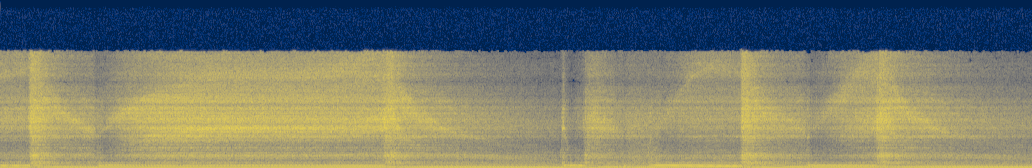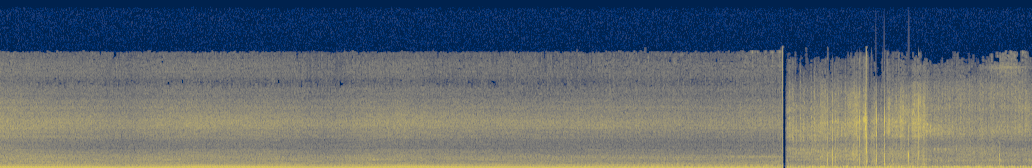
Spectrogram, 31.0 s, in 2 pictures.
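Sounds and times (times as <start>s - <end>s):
engine at high revs: 0.0s - 30.9s
lower engine with rattling clatter: 0.0s - 30.9s.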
